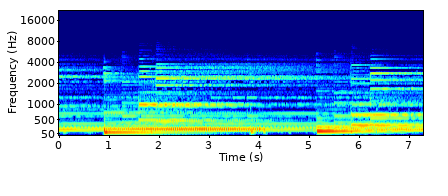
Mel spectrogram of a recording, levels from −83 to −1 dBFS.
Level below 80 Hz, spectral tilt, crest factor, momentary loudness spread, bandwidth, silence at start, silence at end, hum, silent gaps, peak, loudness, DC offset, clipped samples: -56 dBFS; -9.5 dB/octave; 14 dB; 12 LU; 5.2 kHz; 0 s; 0 s; none; none; -10 dBFS; -24 LUFS; under 0.1%; under 0.1%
